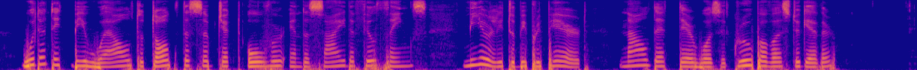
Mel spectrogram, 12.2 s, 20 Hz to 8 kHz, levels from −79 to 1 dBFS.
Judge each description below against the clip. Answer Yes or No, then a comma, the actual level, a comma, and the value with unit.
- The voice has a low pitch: No, high, 190 Hz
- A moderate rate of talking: No, slow, 125 wpm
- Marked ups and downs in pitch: No, narrow, 2.4 semitones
